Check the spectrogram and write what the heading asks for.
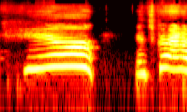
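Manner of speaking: high, slow, drawn out; ominous emphasis. Retold or imitated. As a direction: stretch it for drama. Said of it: "He's like".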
